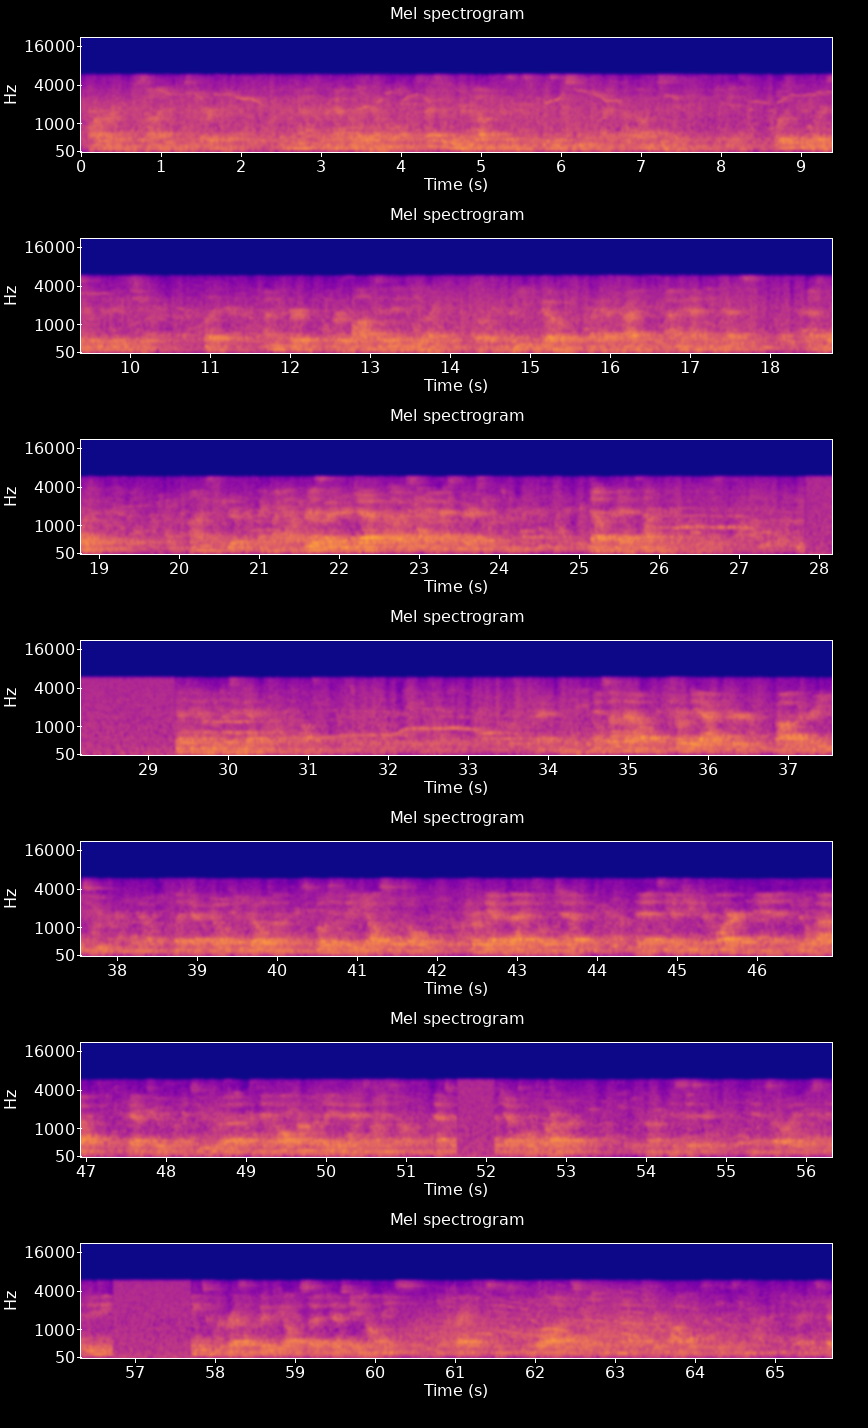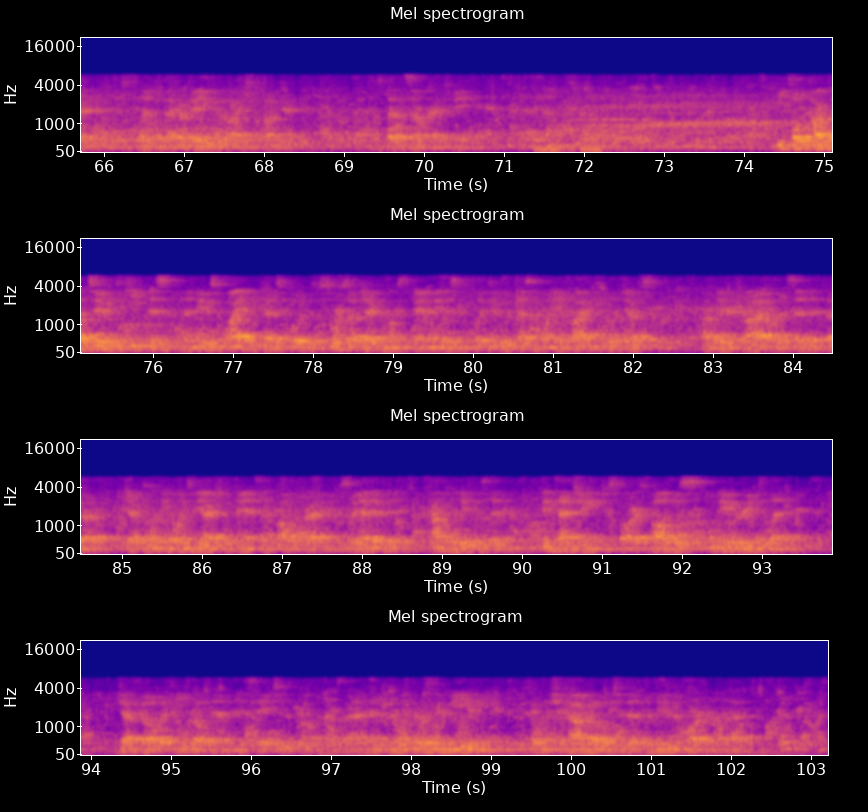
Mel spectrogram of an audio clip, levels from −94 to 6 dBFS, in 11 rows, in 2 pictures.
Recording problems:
room echo; strong; dies away in 1.1 s
off-mic speech; far
high frequencies cut off; noticeable; nothing above 6 kHz
murmuring crowd; loud; throughout; 8 dB below the speech
audio cutting out; at 28 s for 1.5 s, at 52 s and at 57 s for 1 s

